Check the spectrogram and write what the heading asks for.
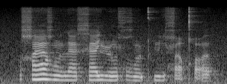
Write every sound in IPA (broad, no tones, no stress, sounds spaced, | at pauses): χ æ ʁ õ l æ x æ lʲ ɭ õ ħ ʁ õ ʈʰ y l ħ ɛ̰ qʰ o̰ ɐ̯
